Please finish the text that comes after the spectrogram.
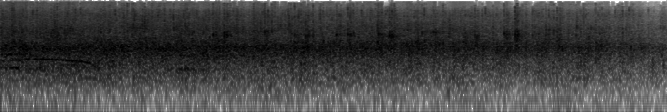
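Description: Loud, dense applause fills the room at a high school athletic commitment ceremony for swimmers, a steady roar of many hands that tapers slightly toward the end.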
